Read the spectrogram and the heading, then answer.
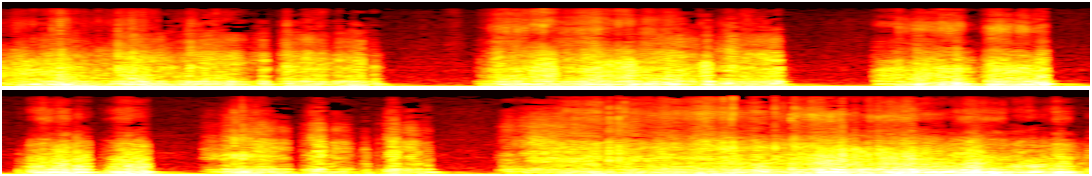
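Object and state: Foam microphone windscreen being scratched.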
